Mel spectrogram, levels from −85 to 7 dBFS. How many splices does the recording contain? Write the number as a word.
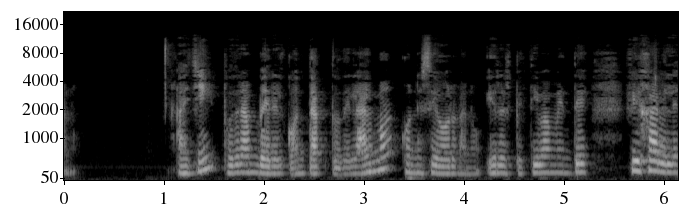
zero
